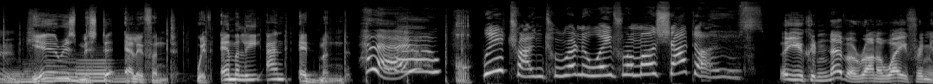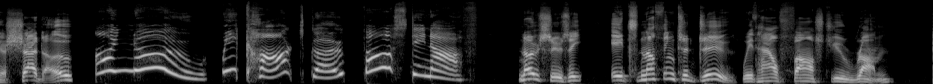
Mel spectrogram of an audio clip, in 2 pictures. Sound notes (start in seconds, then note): 4.5 oinks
